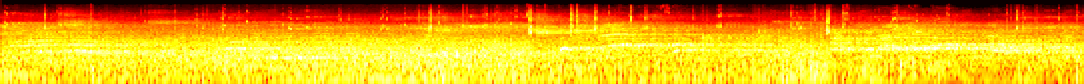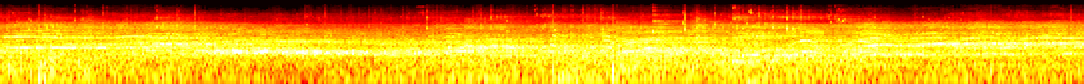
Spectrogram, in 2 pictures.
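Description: A basketball being dribbled and bouncing on a hardwood court during play, with players' voices calling out over it.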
